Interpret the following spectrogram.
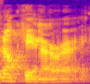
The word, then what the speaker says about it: Finocchiaro: Jacinta Price, and also the Chief Minister, Leah Finocchiaro, is that how you pronounce it? Finocchiaro, yeah.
